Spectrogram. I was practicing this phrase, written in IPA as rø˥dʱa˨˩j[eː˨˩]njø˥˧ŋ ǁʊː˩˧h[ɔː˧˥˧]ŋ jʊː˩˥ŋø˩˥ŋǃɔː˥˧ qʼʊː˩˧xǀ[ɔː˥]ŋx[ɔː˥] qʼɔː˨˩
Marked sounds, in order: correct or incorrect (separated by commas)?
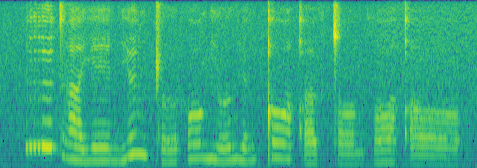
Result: correct, incorrect, incorrect, incorrect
